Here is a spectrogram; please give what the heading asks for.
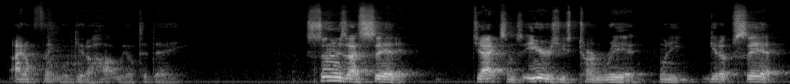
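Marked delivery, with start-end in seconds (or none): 0.1-1.8 put-on soft, tender let-down to a little boy; gentle fatherly refusal. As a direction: break it to him gently, much quieter. Dad gently refusing his son.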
